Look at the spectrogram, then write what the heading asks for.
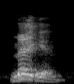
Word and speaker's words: M3GAN: As you can see in the title, we are going to review the movie Megan. Now, of course, it's spelled M3GAN because apparently it's the Mark III model or something like that.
